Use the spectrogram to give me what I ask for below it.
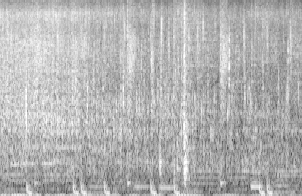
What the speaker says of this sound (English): now you just add a bunch of boiled water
